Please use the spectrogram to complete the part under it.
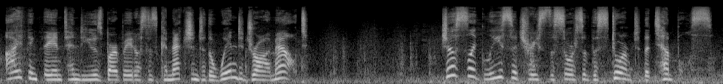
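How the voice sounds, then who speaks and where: A woman playing a thoughtful, quietly serious young traveler heroine in an anime-style video game. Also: a little high, expressive, a little fast, noisy background, lightly acted.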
